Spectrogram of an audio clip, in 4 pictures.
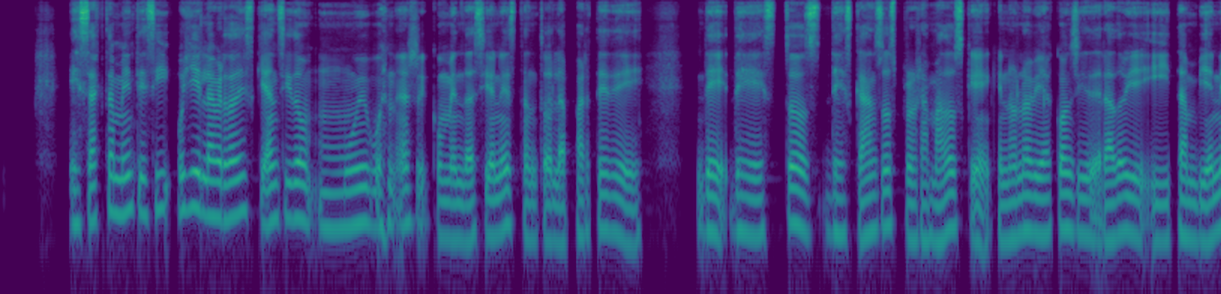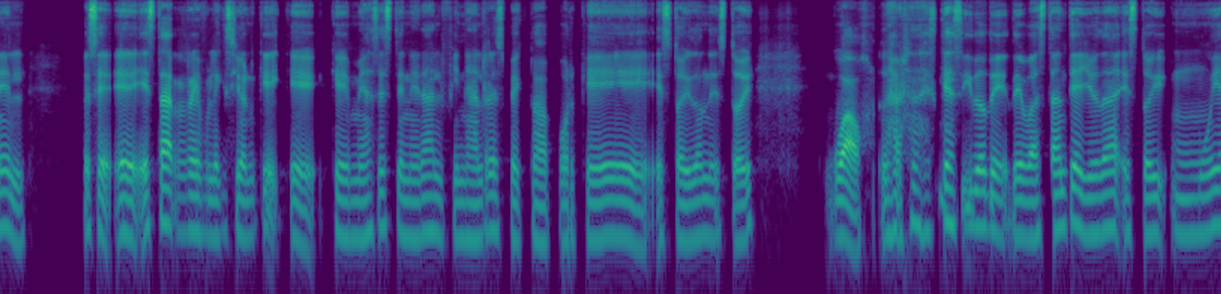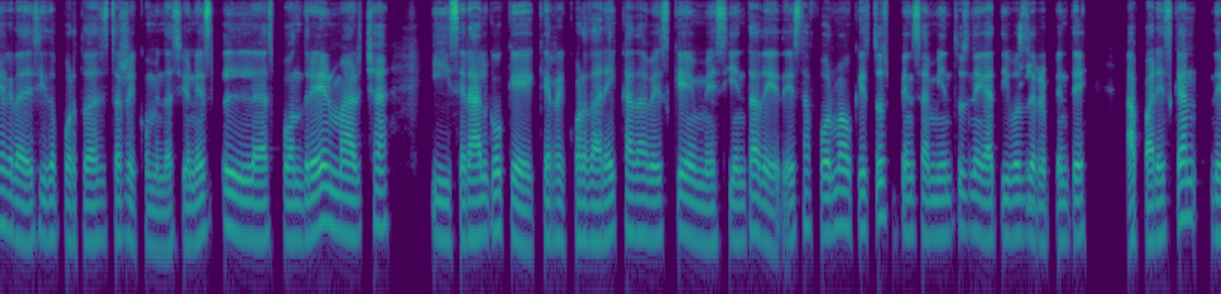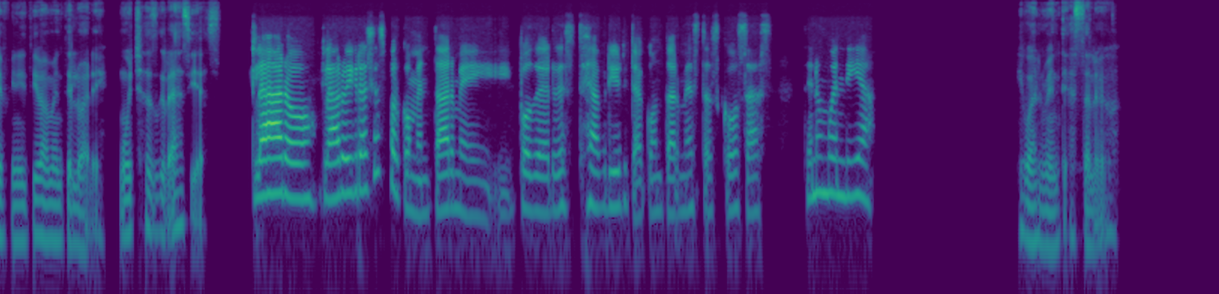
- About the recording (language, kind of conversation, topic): Spanish, advice, ¿Cómo puedo manejar pensamientos negativos recurrentes y una autocrítica intensa?
- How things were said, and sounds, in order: laughing while speaking: "buenas"; laughing while speaking: "la verdad es que"; laugh; tapping; laughing while speaking: "este"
